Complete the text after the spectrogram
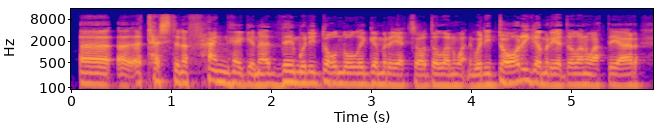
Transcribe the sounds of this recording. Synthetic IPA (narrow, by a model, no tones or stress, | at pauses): əəːtʰɛstɨnafraŋɦɛɡənaðɪmwɛdidɔlˠnoːlˠiɡəmrɨɛtʰɔdəlˠanwawɛdidɔːɾiɡəmriadəlˠanwadɪar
